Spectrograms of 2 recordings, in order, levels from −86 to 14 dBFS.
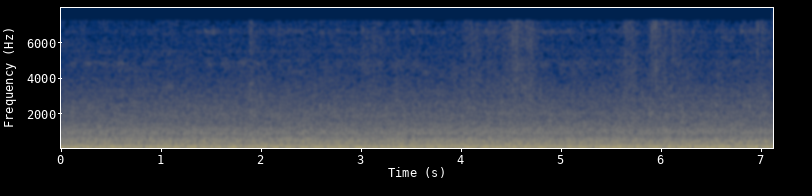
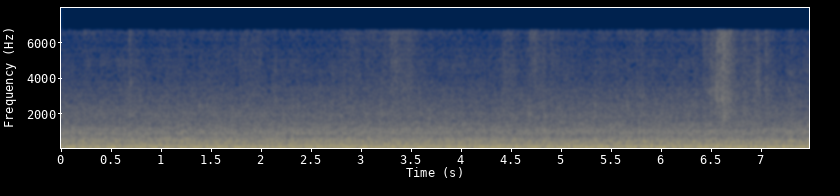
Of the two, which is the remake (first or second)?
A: second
